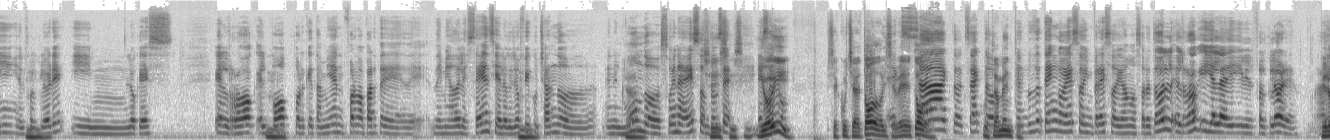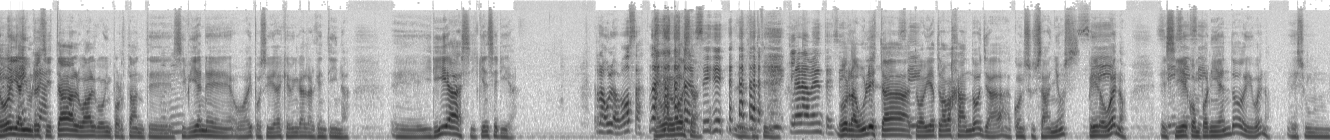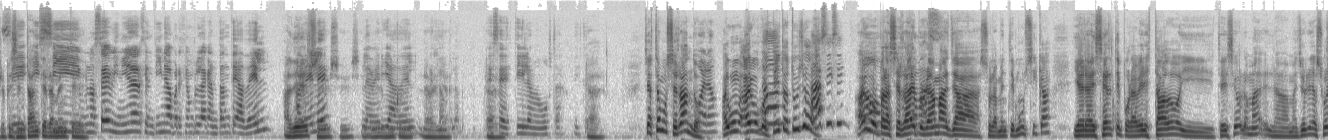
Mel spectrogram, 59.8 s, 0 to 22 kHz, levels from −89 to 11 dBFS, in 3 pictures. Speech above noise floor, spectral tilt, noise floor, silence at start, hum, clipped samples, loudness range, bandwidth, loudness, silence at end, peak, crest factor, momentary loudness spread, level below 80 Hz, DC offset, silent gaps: 31 dB; -4 dB/octave; -46 dBFS; 0 s; none; under 0.1%; 9 LU; over 20 kHz; -14 LUFS; 0 s; 0 dBFS; 16 dB; 15 LU; -52 dBFS; under 0.1%; none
